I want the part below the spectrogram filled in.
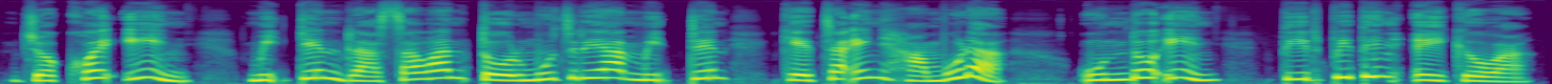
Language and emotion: Santali, happy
